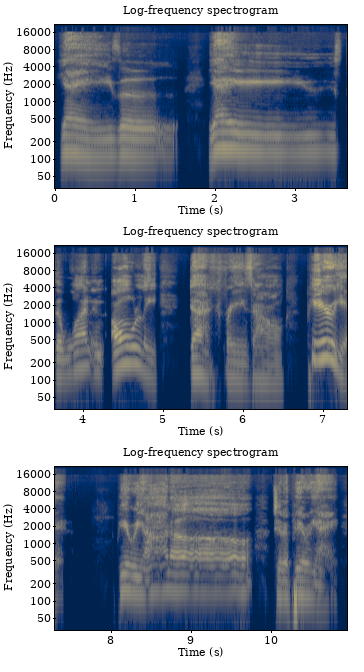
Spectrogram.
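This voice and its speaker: A man hosting a celebrity gossip livestream, sassy and flamboyant, full of loud catchphrases, profanity and high, squealing laughs. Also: very slow, no room sound, clean studio sound. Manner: frequent high-pitched laughing outbursts. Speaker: gossip show host. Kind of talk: casual livestream commentary.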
